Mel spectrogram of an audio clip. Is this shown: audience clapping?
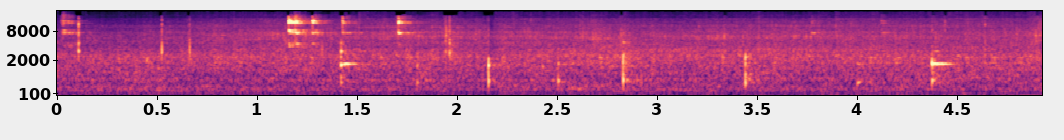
no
